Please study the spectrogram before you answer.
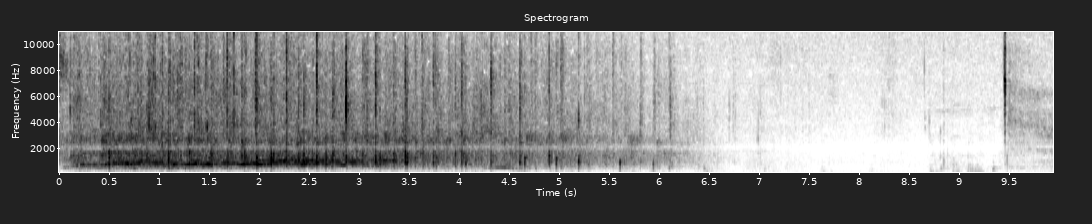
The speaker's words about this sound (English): All right, now you can clap for all these folks.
